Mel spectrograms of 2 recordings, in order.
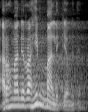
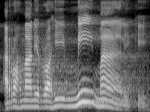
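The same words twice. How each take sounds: First: "Ar-Rahmanirrahim" closed on m before "Malik"; wrongly joined reading. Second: Slow "Ar-Rahmanirrahimi Maliki" with final i sounded; joined recitation. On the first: Teacher showing a faulty join, "rahim Malik" with no linking vowel. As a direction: leave off the final vowel of "Ar-Rahmanirrahim". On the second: Teacher showing the correct join, slow "rahimi Maliki" with end vowels. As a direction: draw out "rahimi Maliki" as one linked chant. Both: Shown as a demonstration.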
